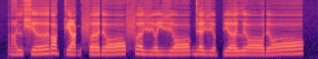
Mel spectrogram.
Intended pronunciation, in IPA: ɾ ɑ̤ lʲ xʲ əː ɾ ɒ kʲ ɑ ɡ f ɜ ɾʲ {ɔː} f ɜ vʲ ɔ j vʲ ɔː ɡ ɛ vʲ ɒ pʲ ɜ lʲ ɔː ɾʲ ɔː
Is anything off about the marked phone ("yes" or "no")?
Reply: no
